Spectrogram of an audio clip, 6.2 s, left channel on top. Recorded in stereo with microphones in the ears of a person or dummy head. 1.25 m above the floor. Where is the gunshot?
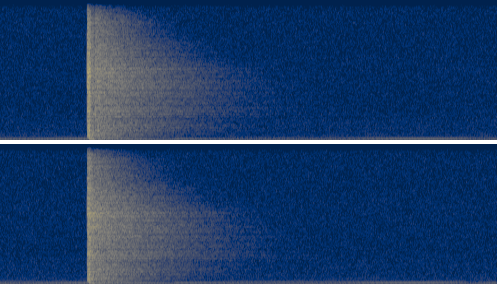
20° left (ahead or behind), 0.8 m.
